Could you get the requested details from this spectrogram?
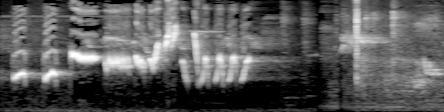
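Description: A female white-rumped shama gives rich whistled phrases, a few rising and falling notes then a quick run of upslurred chips, followed by a harsh burst and quieter background.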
